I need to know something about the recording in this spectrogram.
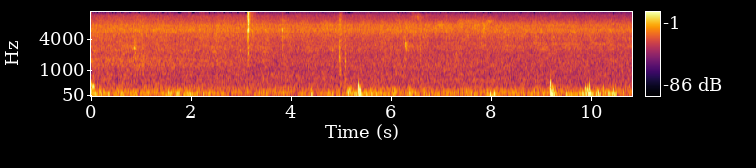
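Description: Low wind rumble on the microphone, with one sharp snip of bonsai scissors cutting a ficus branch about three seconds in and a couple of dull handling thumps later on.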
